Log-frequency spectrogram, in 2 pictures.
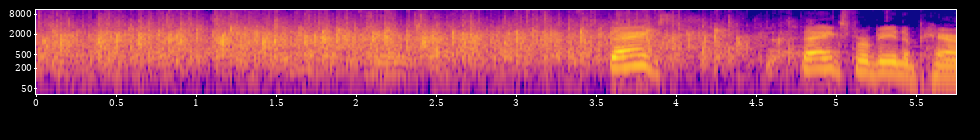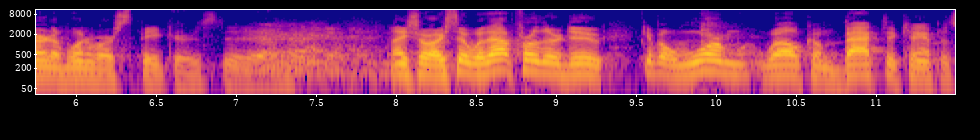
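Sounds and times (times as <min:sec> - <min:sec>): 
audience applause: 0:00.0 - 0:05.0
speech: 0:03.6 - 0:04.0, 0:04.6 - 0:11.4
laughter: 0:07.0 - 0:08.2.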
